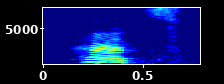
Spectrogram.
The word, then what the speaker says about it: Hertz: Isso aí significa o Hz, que na pronúncia certa fica Hertz.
